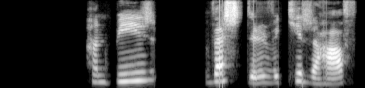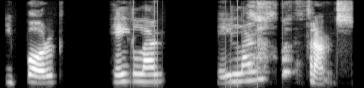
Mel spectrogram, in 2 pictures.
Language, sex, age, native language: Icelandic, other, 12, Icelandic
